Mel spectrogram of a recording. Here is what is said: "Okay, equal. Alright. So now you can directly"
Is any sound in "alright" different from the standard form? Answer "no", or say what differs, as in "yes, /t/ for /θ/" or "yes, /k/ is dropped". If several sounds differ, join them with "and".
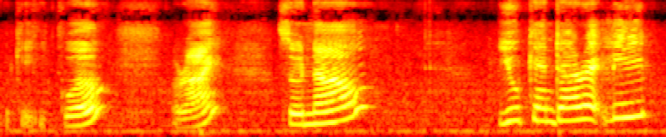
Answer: yes, /l/ is dropped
